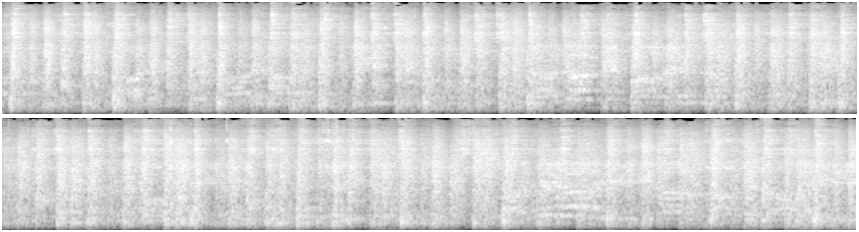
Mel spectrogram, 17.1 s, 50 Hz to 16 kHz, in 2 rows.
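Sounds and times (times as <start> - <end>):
bass drum beat: 0.0 - 17.0
carolers singing: 0.0 - 17.0
jingling shaken percussion: 0.0 - 17.0
snare drum: 0.0 - 17.0.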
